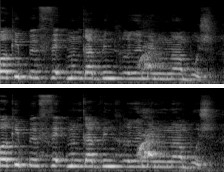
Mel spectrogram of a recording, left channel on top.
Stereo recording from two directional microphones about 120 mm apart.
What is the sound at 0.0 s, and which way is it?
A woman's voice, 15° left (ahead or behind).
